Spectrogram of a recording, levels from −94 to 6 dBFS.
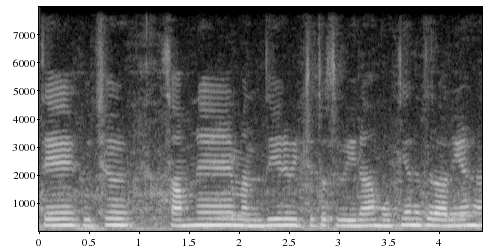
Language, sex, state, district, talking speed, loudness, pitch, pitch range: Punjabi, female, Punjab, Fazilka, 150 wpm, -12 LUFS, 220 Hz, 210-225 Hz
